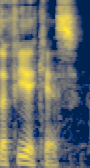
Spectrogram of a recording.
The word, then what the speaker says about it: Ophiuchus: Yeah, it's Ophiuchus. Ophiuchus. Ophiuchus. Yeah. Ophiuchus. Okay. Oh yeah. So emphasis on the first syllable.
